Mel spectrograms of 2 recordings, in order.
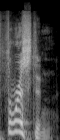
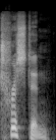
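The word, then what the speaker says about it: Thriston: know that's what guys it's pronounced Tristan is what somebody says you know what then get rid of the H what what are you doing the H for me it's it's Tristan but there's an H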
